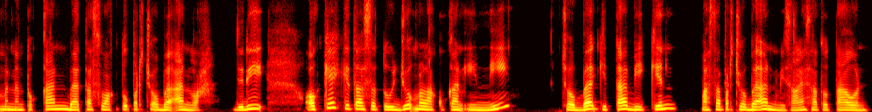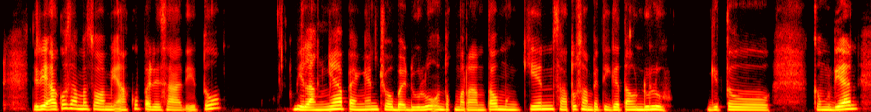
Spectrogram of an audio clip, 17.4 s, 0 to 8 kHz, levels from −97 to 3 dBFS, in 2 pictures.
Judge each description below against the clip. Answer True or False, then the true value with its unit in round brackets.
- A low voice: False (200 Hz)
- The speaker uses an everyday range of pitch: True (3.1 semitones)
